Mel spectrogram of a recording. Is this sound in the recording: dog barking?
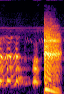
yes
